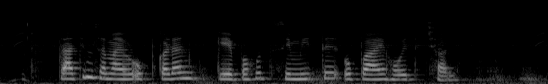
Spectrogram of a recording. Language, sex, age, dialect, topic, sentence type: Maithili, female, 18-24, Southern/Standard, agriculture, statement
